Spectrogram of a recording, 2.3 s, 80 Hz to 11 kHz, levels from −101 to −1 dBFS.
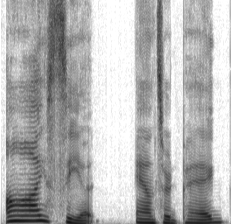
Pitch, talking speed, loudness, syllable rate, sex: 185 Hz, 130 wpm, -16 LUFS, 4.0 syllables/s, female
